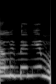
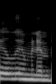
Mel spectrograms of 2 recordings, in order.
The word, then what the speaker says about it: aluminium: Do you say aluminium or do you say aluminum? – No, I say aluminum, but we also spell it aluminum.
